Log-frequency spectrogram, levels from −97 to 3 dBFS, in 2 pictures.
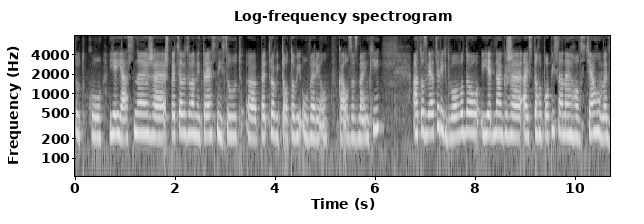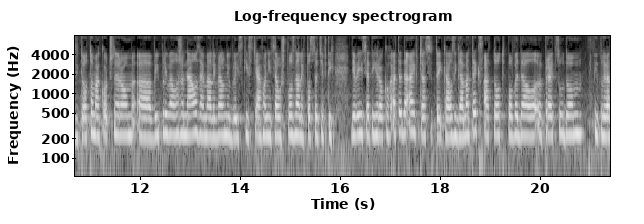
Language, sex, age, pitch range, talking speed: Slovak, female, 30-49, 220-240 Hz, 165 wpm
